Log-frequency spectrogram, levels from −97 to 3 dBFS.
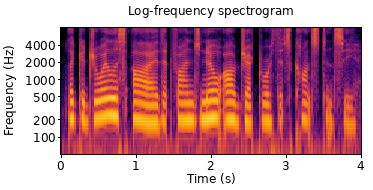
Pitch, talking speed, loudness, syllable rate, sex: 195 Hz, 165 wpm, -16 LUFS, 4.1 syllables/s, female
